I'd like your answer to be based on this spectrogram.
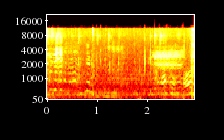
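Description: Sheep and goats in a pen in the Gobi Desert bleat repeatedly, several overlapping calls near and farther off, with a voice talking over them.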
